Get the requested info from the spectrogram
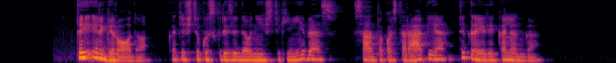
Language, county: Lithuanian, Utena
